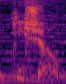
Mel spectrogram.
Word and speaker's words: Hissho: We are playing as the Hissho, which I have been reassured is the correct pronunciation by the game, so if it's wrong, I apologize.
